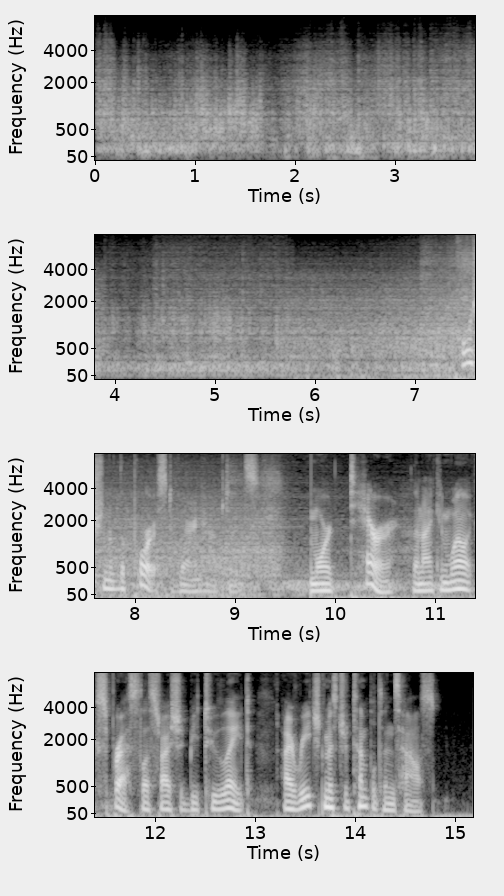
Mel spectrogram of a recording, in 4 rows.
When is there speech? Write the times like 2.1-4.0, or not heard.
7.4-15.1.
